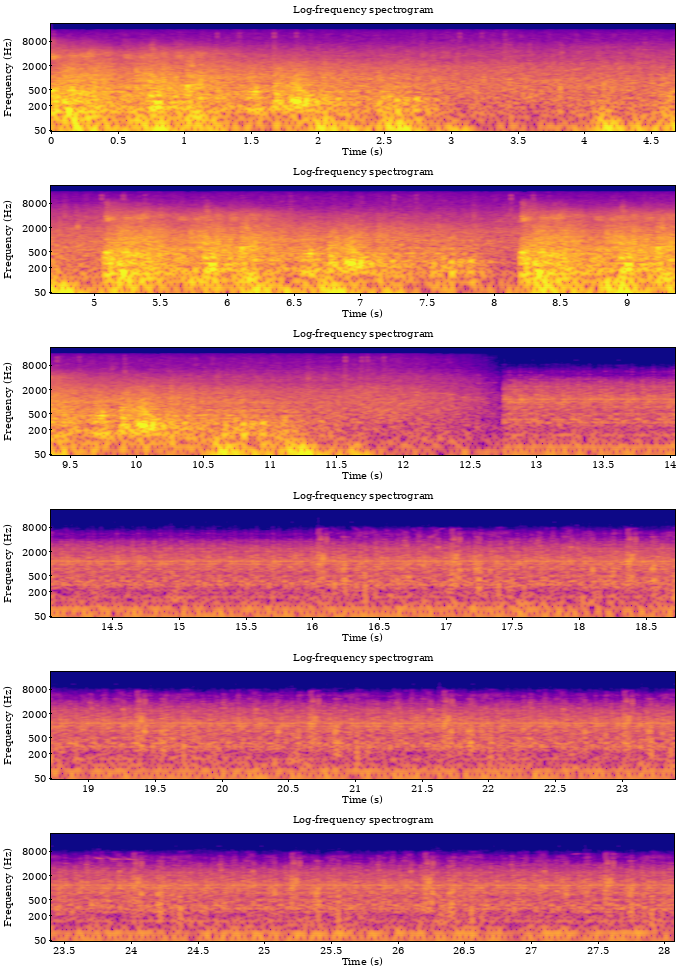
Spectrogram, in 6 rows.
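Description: Thunderstorm: steady rain with three loud rolls of thunder. About 13 seconds in it cuts suddenly to the steady running of a model tractor, a level hum with a light, even ticking.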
